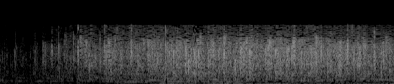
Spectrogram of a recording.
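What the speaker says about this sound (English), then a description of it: "could have heard that applause" Crowd applause rises after a political campaign speech for Harvey Dent in a Batman Telltale video game, building from a few claps into sustained, dense clapping with no talking over it.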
